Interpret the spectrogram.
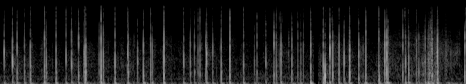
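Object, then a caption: Clear plastic pouch filled with gel beads. A clear plastic pouch filled with gel beads is squeezed and crackled with long nails. A rapid, dense run of sharp, dry crackles and pops follows, each bright and broadband and dying away almost instantly. The clicks keep an uneven rhythm throughout, with no lingering ring.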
